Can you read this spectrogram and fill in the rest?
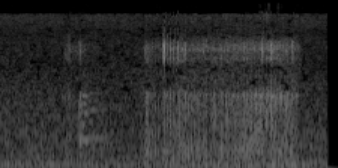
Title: Cat Snoring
